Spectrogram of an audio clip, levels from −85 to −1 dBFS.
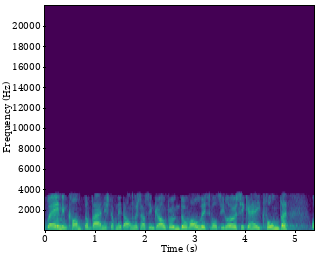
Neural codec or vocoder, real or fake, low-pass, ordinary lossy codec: vocoder, 44.1 kHz, 128 mel bands, Pupu-Vocoder; fake; 3.6 kHz; MP3, 32 kbps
